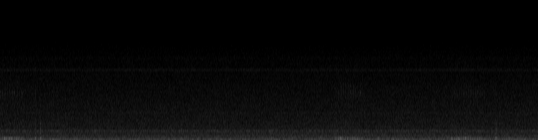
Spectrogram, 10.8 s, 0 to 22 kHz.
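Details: Happy senior cat Heidi, aged 14, receiving massage and reiki in February 2021; soft low purring with a few stronger swells near the start and again toward the end, over a quiet steady indoor hum.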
